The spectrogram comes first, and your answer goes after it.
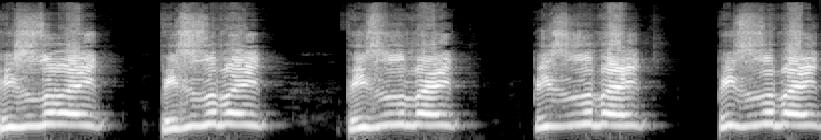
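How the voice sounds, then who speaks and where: A put-on character voice rattles along at a very fast pace. It is shrill and extremely high in pitch. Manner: repetitive, mechanical.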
